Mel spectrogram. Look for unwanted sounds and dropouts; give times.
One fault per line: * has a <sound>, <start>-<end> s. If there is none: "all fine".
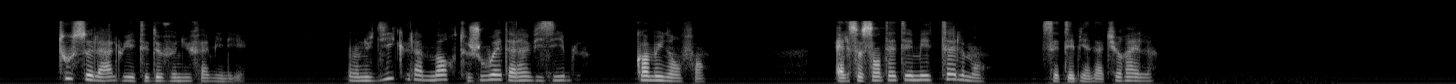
all fine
